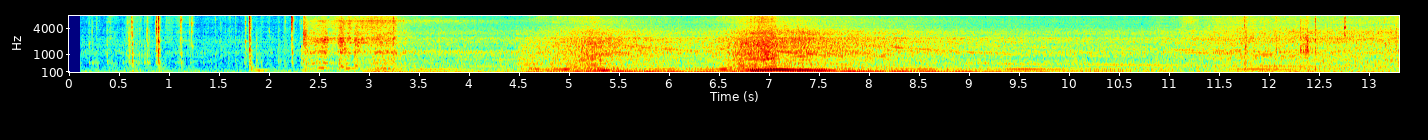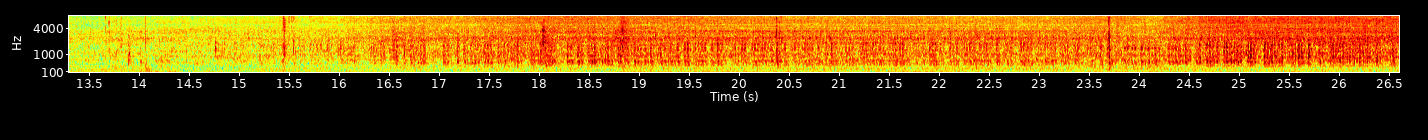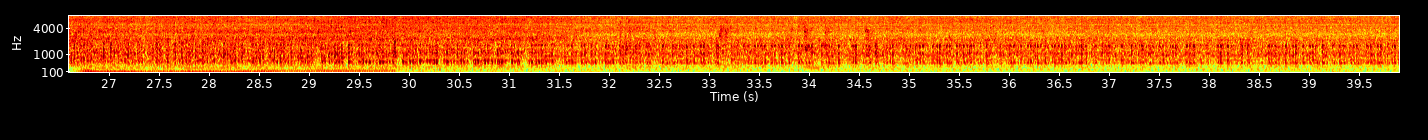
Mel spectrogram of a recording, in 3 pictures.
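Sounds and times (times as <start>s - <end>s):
car engine starting and revving: 2.4s - 39.9s
car engine idling: 8.7s - 39.9s.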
